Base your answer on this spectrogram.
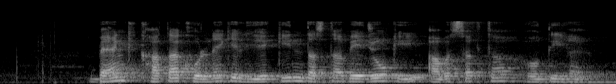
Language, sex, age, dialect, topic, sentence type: Hindi, male, 31-35, Marwari Dhudhari, banking, question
